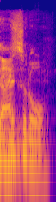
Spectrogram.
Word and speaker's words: diacetyl: He always It's diacetyl.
